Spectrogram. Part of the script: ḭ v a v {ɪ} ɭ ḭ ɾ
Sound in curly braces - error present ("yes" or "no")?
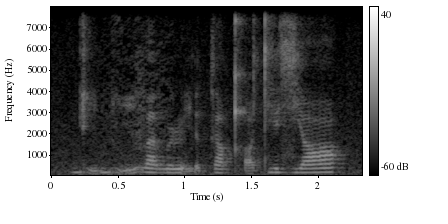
yes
